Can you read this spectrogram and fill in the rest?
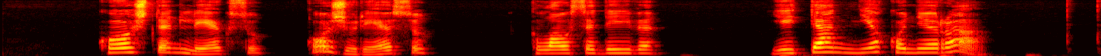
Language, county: Lithuanian, Šiauliai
